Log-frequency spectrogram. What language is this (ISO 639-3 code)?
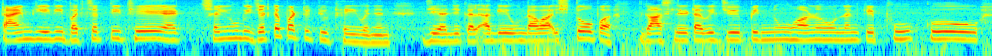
snd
